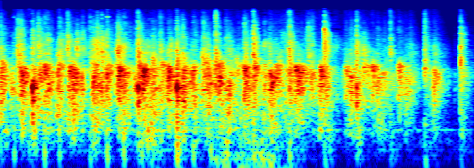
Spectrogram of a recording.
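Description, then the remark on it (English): An audience at a live evening event applauds the venue's owners steadily for several seconds, a dense crowd of many hands clapping at once, sustained, tapering slightly toward the end with no talking. “Let's give them a round of applause.”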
